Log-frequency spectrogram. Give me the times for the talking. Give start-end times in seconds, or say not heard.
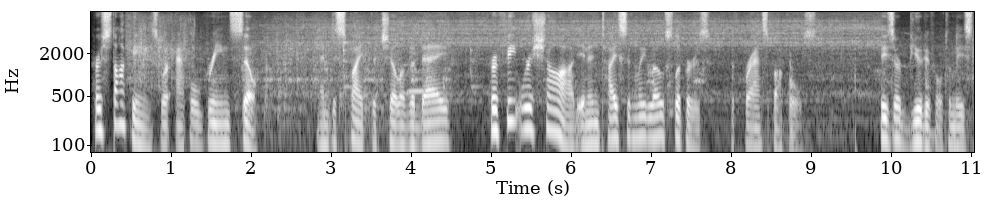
0.1-9.2, 9.8-11.0.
